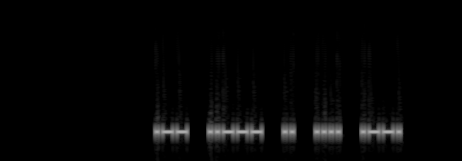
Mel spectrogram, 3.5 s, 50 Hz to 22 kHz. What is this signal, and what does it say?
Morse code, heard as a keyed tone, about 46 wpm, spaced as for 32 wpm, 700 Hz. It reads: W2IHP
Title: USA Call Signs - 5 Characters - 2x Character Spacing - 45wpm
